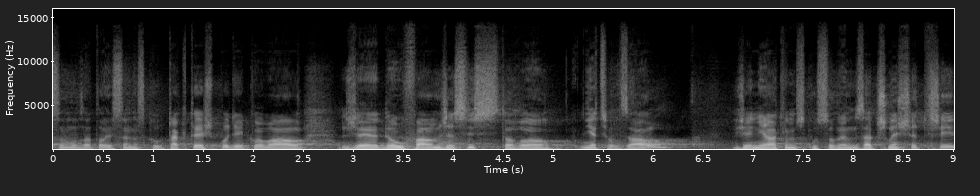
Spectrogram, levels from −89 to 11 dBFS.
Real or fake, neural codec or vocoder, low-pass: fake; codec, 32 kHz, 1.9 kbps, SNAC; 14.4 kHz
